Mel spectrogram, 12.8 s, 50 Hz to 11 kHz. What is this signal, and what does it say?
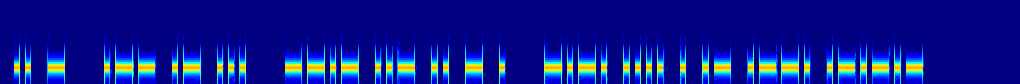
Morse code, heard as a keyed tone, about 17 wpm, 700 Hz. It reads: IT WAS QUITE CHEAP.
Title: Sentences from Top 1200 Words 17wpm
